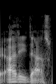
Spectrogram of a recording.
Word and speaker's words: Adidas: Excuse me, Adidas. – Oh, sorry, Adidas. Well, this is, I'm using the English-Americanized pronunciation. – But the real name of the company is Adidas.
